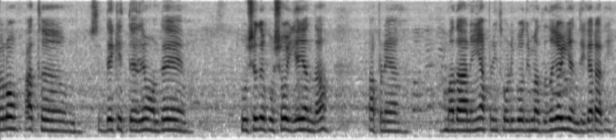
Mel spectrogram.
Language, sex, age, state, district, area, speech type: Dogri, female, 30-45, Jammu and Kashmir, Samba, rural, spontaneous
